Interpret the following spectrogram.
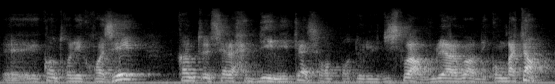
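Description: A man's voice: mid-range voice, moderate pace, a bit bright. An older man from Algeria, interviewed in a conversational way, reflective, repeating words as he searches for them. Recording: echoey room, faint background noise.

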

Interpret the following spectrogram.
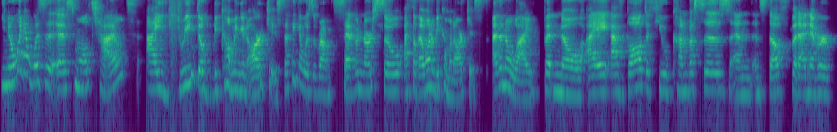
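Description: Bright-voiced young woman on a video call. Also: mid-range voice, roomy sound. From Switzerland. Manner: chatty, laughs often, restarts. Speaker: art reporter. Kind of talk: casual video call interview. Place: living room at home. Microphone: laptop webcam video call.

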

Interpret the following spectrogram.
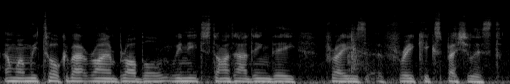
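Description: Male club interviewer, brisk questions, outdoors, faint background noise. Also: medium pitch, little pitch movement. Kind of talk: post-match interview questions.

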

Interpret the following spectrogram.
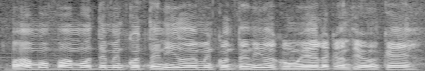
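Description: A man's voice: sits high, fast talker, muffled recording, faint music behind. A man with a Salvadoran Spanish accent chatting casually and jokingly as a vlogger out on a hike. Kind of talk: casual chat while hiking. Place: outdoors in a park.

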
